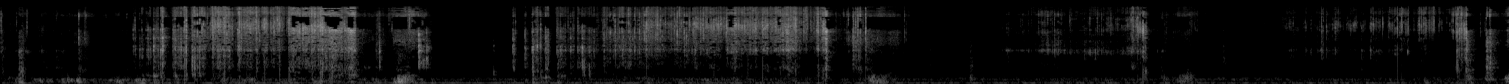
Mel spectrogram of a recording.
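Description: A utility knife scores a solid yellow rectangular bar of soap held in the hand and scrapes off small cubes and slices. The result is bright, crisp scraping and shaving sounds in several bursts of a few seconds each, separated by short quiet pauses.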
